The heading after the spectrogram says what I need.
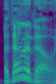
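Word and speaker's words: Adanedhel: And they all started to call him, I'm gonna try to pronounce this as best as I can, Adenadel. Adenadel, yeah, you got it.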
